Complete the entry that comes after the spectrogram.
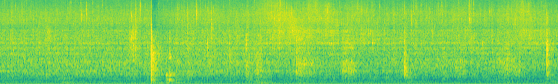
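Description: Diced onions sizzling in melted butter in a frying pan while a wooden spoon stirs them, with a steady hiss and several short knocks of the spoon against the pan, the loudest about two seconds in.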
